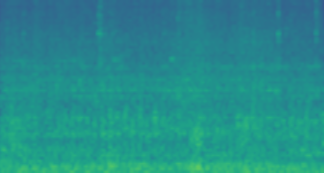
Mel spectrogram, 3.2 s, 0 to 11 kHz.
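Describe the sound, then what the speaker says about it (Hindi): Duronto Express running at 130 km/h soon after leaving Kota, a constant loud rush of rail noise and wagon rumble from inside the train, unbroken and without voices. "बाकी अपनी दुरंतो दोस्तों निकलते ही कोटा से देखो फिर से 130 की रफ्तार पे।"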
